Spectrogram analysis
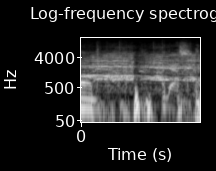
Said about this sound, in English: Like the most like tongue-in-cheek applause.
